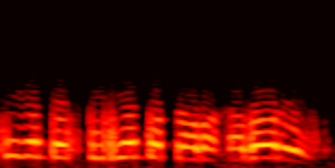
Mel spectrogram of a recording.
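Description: A man speaking through a megaphone, his voice loud, tinny and narrow in tone, in quick phrases.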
